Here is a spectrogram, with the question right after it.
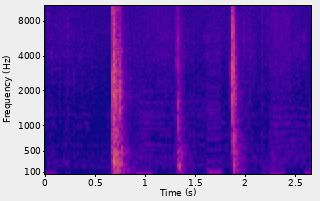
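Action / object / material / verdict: strike / car door, steel / steel / solid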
